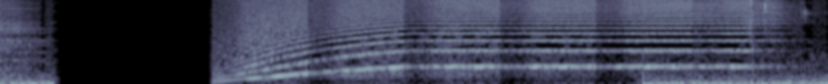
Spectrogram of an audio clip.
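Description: A single Xfer Serum synth lead note with slight distortion: its pitch swoops up from low over about a second, then holds one steady tone for about two seconds before cutting off. The upward swoop is a pitch-envelope bend set on the patch's coarse pitch.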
